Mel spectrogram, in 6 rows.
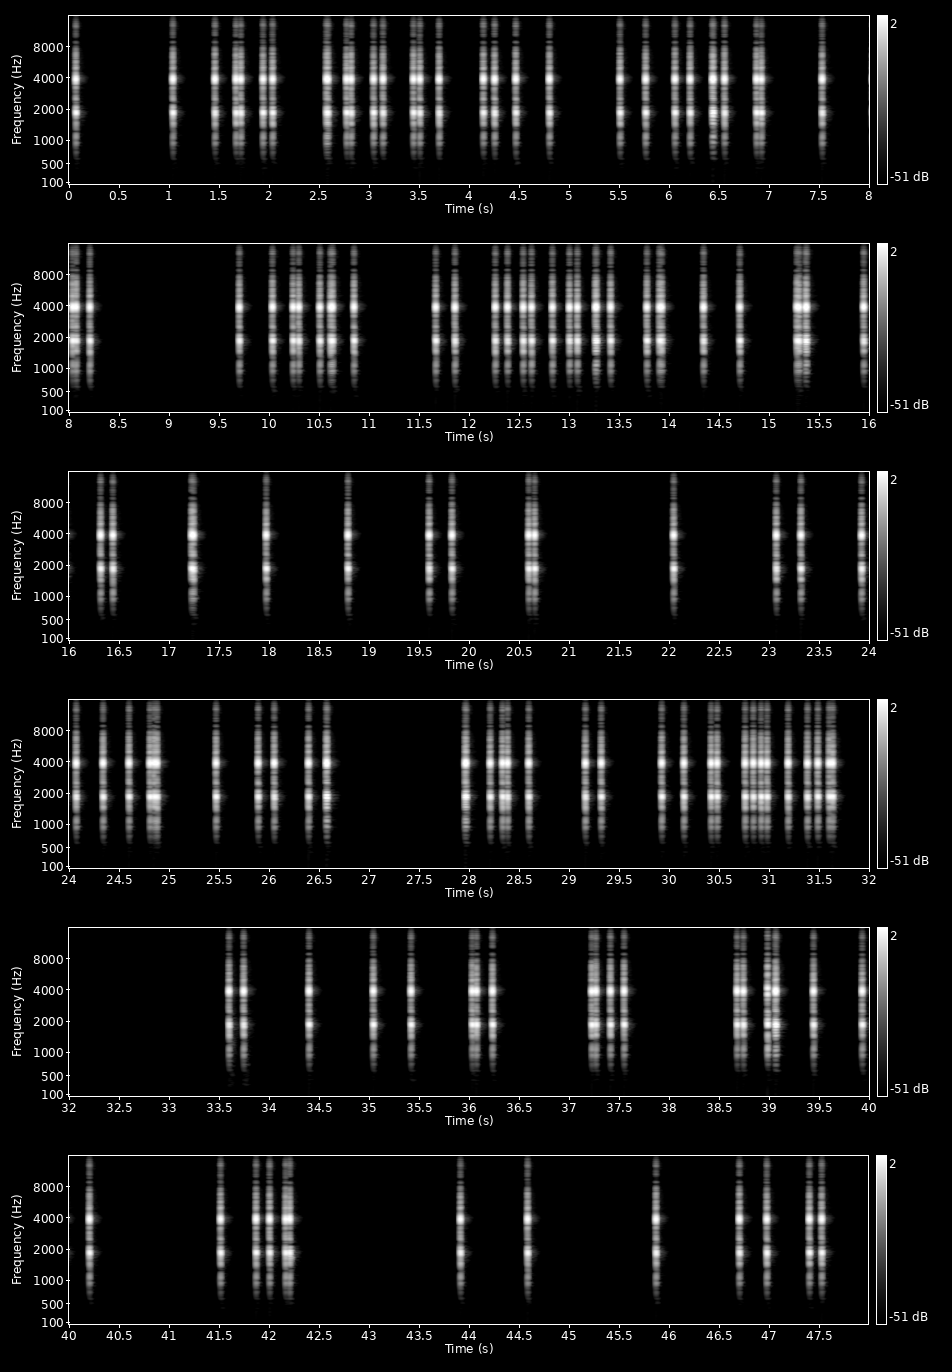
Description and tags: This is an edit of a recording of a real Geiger-Müller-counter, detecting normal background radiation. The reading of the Geiger-Müller-Counter was averaging at around 0,13 µS/hour (read: "micro-sieverts per hour"). The recording was then cut into eight equal-length parts and overlayed with itself, to create the sound the Geiger-Müller-counter would produce when reading 1 µS/h. This reading would still not be dangerous but concerning.
The recording was taken with two small-diaphragm condenser microphones in XY-configuration. The recorded signal was processed with a noise gate, to eliminate background hiss. No further processing was applied.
